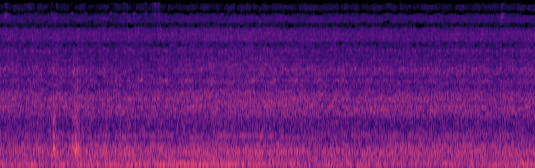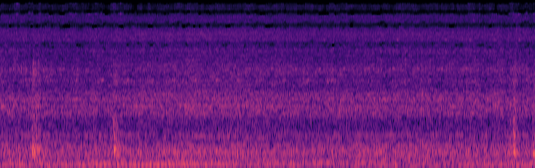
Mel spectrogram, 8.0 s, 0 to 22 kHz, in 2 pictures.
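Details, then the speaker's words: BMW E90, engine warmed up, idling with misfires, clutch pedal released: sharp, irregular intermittent clacks every few seconds, gone with clutch pressed, sometimes with A/C on; owner unsure, some suggest throwout bearing. "So here I go, I let it out. You can hear it immediately. It's intermittent though, so there it goes."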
